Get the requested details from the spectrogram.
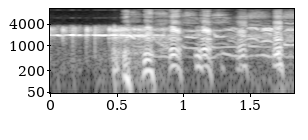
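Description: A bell rings rapidly and repeatedly, a bright metallic trill with a steady high tone that keeps sounding for the whole two seconds, fairly loud.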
